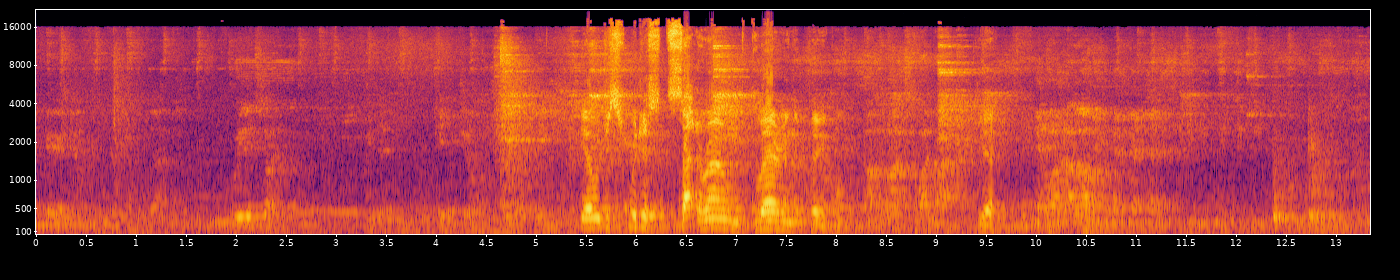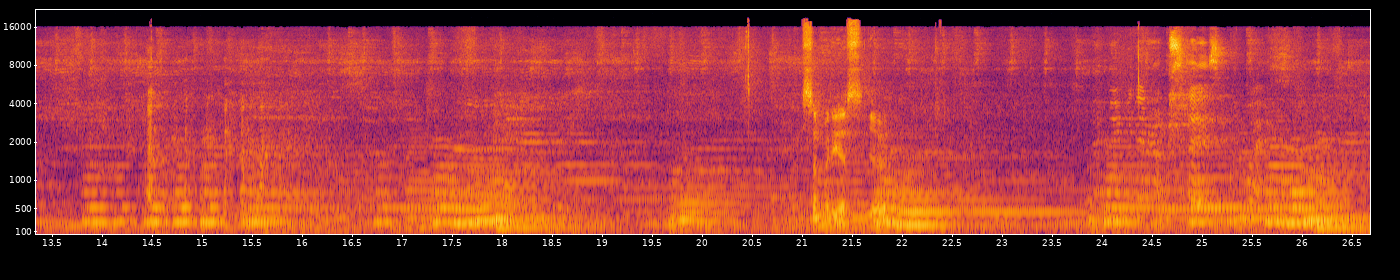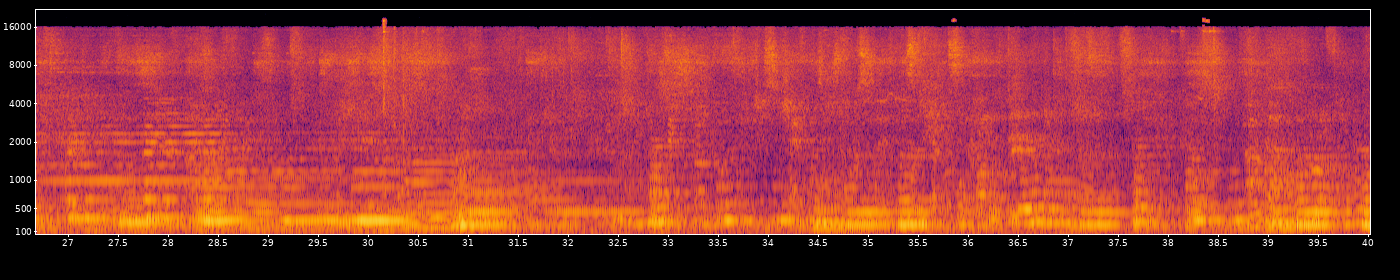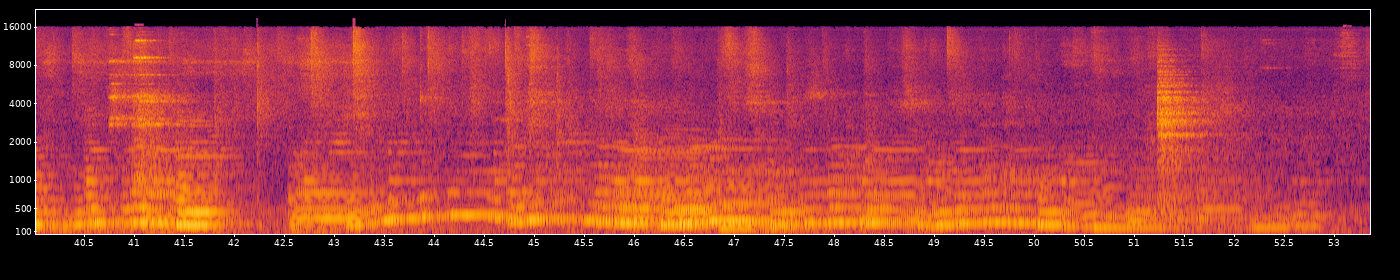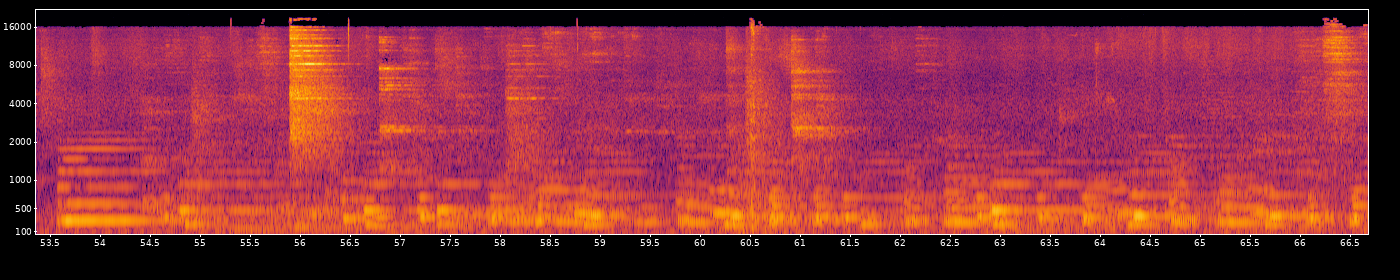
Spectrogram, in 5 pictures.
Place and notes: Newport, Isle of Wight, UK - cafe noise with piano
arts centre cafe, piano playing, conversation and crockery
28 November, 17:35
